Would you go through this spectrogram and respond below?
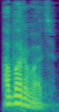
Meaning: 1. to tear/pluck off/round 2. to break, to tear 3. to break off (ties) (figurative), the figurative shift made in рвать (rvatʹ)
- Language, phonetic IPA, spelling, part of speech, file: Russian, [ɐbɐrˈvatʲ], оборвать, verb, Ru-оборвать.ogg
